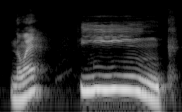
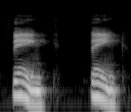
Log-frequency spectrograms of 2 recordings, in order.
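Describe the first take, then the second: First: "think" said as "fink" with an f; mock the wrong "fink"; wrong pronunciation of "think". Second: "Think" said with the tongue between the teeth; correct th. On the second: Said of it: "é um som de E". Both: Shown as a demonstration.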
